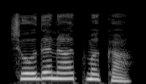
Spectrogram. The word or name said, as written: ಚೋದನಾತ್ಮಕ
